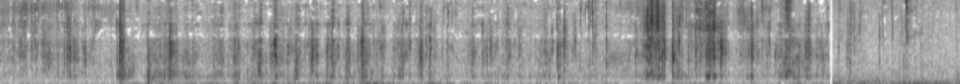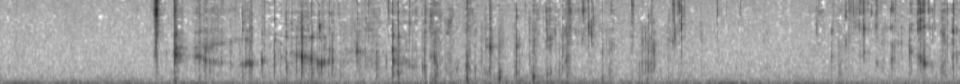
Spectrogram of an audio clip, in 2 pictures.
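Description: Close-miked biting and chewing of sweets. The first part is crunchy, with dense crisp crackles as a coated strawberry and candies are bitten. About twelve seconds in, the sound turns to softer, sticky chewing of chocolates over a faint low hum.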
